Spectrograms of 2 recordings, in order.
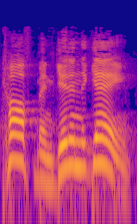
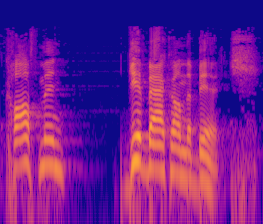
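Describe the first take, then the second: First: Loud call with the name punched; coach yelling. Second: Calmly. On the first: Coach yelling down the bench at his player, loud. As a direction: yell it down the bench. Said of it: "my coach looked down the bench and yelled". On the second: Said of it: "looks at me very calmly and says". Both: Retold or imitated.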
